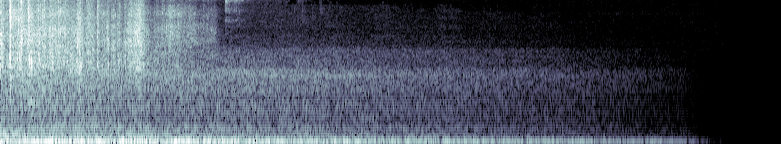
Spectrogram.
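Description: Dry leaves rustle and crackle under a hand.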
